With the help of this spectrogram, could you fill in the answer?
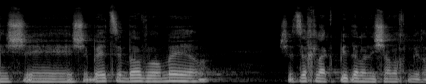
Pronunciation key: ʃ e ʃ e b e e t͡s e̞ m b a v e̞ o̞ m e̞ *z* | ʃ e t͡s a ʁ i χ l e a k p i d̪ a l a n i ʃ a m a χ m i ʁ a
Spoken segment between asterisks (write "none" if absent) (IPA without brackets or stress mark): ʁ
